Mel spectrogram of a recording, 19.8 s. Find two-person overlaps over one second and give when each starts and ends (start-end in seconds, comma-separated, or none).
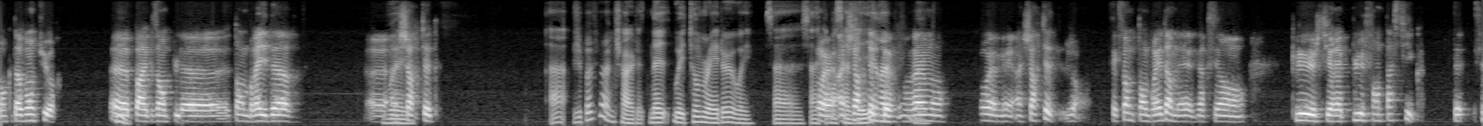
10.9-12.3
